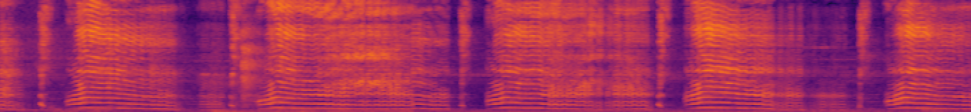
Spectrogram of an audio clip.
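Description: Repeated high, thin, wavering cries in short bursts of a few seconds with brief pauses, from a premature low-birth-weight baby.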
